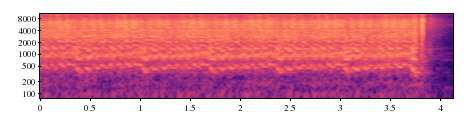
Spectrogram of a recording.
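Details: 1987 Mercury Grand Marquis LS abandoned since at least 2017, fresh gas added: starter churns steadily about four seconds, engine never fires; cranks but won't start, fuel delivery suspected.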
